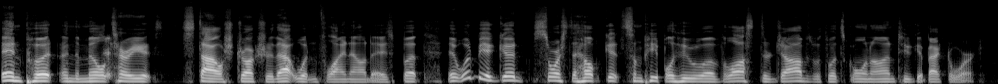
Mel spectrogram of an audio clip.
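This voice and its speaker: Here a man with a plain, everyday voice, fairly high in pitch, speaks at a moderate pace with fairly even intonation in a dry, close sound with no echo. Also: hardly any pauses. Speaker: podcast host. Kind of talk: casual chat.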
